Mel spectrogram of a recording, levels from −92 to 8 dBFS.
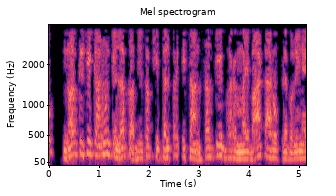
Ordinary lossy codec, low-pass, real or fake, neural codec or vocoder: none; 3.6 kHz; fake; vocoder, 24 kHz, 100 mel bands, Vocos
